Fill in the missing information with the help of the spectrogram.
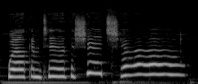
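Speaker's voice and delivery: high, slow, hammed-up announcer lilt; mock grand welcome. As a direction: sell the chaos like a showman.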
